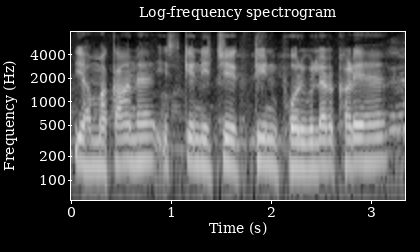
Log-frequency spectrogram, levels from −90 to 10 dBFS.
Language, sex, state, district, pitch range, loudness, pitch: Hindi, male, Jharkhand, Deoghar, 155-170 Hz, -15 LUFS, 165 Hz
